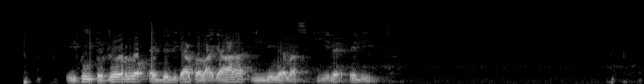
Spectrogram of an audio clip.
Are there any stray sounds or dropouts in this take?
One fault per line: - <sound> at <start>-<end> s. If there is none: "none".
none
